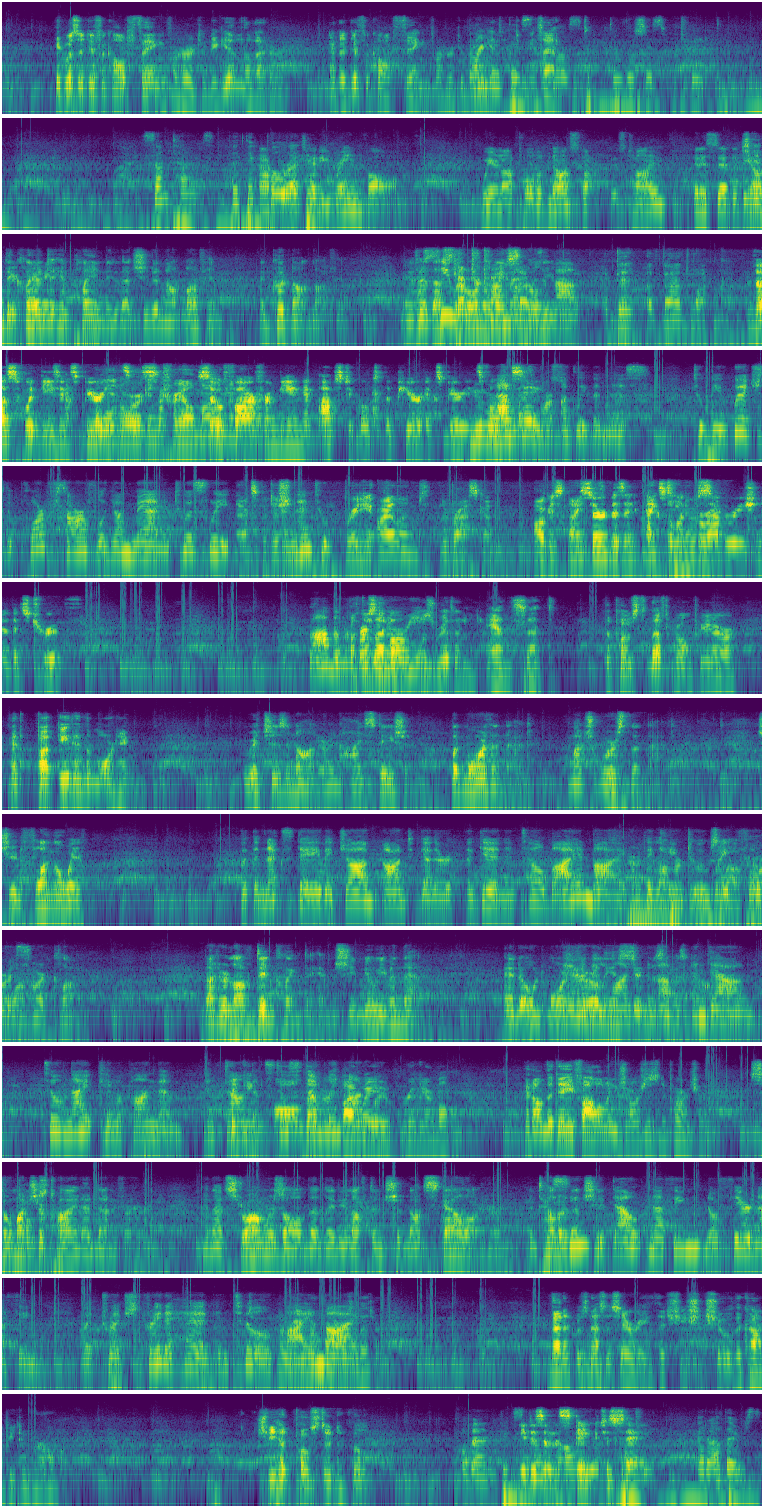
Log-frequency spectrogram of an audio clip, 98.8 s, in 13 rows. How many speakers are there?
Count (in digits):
7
